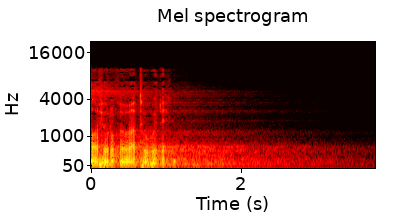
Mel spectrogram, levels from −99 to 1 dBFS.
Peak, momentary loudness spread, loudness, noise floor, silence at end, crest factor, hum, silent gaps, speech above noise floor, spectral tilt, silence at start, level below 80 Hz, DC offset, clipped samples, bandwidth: -12 dBFS; 24 LU; -32 LUFS; -72 dBFS; 2 s; 22 dB; none; none; 42 dB; -8 dB/octave; 0 s; -44 dBFS; under 0.1%; under 0.1%; 10.5 kHz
